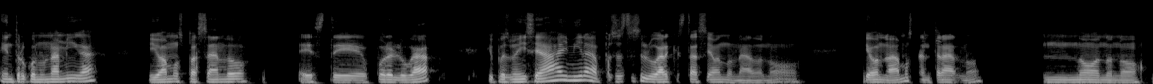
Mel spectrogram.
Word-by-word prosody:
Entro 125 0 0
con 115 -2 +2
una 120 +2 +3
amiga, 140 +7 +1 0.5
y 110 - -1
vamos 120 +4 +2
pasando, 125 +2 +1 0.5
este, 100 -2 -1
por 110 -1 +1
el 110 - +4
lugar 105 +3 +3 0.5
y, - - -5
pues, 115 - -1
me 120 - +1
dice: 125 +2 +3
"Ay 185 +7 +5
mira, 190 0 +3
pues, - - -11
este 130 +4 -7
es 150 - -12
el 150 - +2
lugar, 115 -1 +5
que - - -23
está - - -1
así 115 +1 -6
abandonado, 90 -5 -4
¿no? 60 -11 -10 0.6
¿Qué 110 - +2
onda, 110 -3 +2
vamos 140 +11 0
a - - -4
entrar, 105 0 -1
no?". 100 +11 -9 0.6
No, 105 0 -1
no, 105 -1 -3
no. 100 +1 -4
115 Hz, 185 wpm, -27 LUFS, 105-125 Hz, 0.6 s, Ay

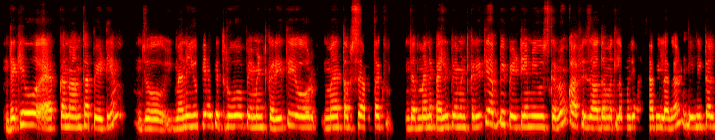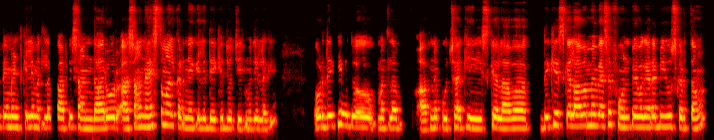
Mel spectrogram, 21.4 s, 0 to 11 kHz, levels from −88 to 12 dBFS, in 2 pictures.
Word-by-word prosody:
देखिए, 200 +6 +3
वो 260 0 +6
ऐप 195 0 +2
का 230 - +3
नाम 215 -1 +1
था 235 +1 +1
पेटीएम, 205 - +1 0.4
जो 195 +1 +2 0.4
मैंने 200 +3 +2
यूपीआई 235 +1 +1
के 240 0 0
थ्रू 225 0 +1
वो 230 0 +4
पेमेंट 215 -1 0
करी 195 -2 +2
थी 250 - -2
और 215 -2 +2
मैं 210 +2 +1
तब 220 -1 0
से 230 - +2
अब 215 - +1
तक 220 -1 +1 0.4
जब 200 -1 +1
मैंने 205 +2 +1
पहली 205 +1 +2
पेमेंट 220 -2 -1
करी 220 +1 +1
थी - - +1
अब 270 -2 +1
भी - - 0
पेटीएम 225 +1 +1
यूज़ 220 -1 +2
कर 210 - +1
रहा - - +3
हूँ, 305 - -4
काफ़ी 245 -4 0
ज़्यादा 210 -1 +1
मतलब 210 0 -1
मुझे 210 +1 +1
अच्छा 205 0 -4
भी 215 +1 +1
लगा। 200 +2 +2
डिजिटल 220 0 +1
पेमेंट 220 -1 +1
के 220 - -3
लिए 225 - +2
मतलब 210 -1 -2
काफ़ी 200 +1 0
शानदार 190 -3 0
और 210 0 +2
आसान 220 +3 0
है 220 - +3
इस्तेमाल 250 +1 -2
करने 200 -2 -1
के - - -1
लिए 195 0 -2
देखिए 190 0 -1
जो 190 -1 0
चीज़ 180 - -2
मुझे 185 +1 -2
लगी 180 - -5 0.6
और 215 - +2
देखिए 230 +3 +1
जो 440 - +2
मतलब 200 0 -1 0.3
आपने 185 +4 0
पूछा 195 +1 0
कि 210 - +2
इसके 190 +3 -3
अलावा 195 0 +3 0.3
देखिए 210 +5 +1
इसके 250 -1 -1
अलावा 235 0 +3
मैं 245 0 0
वैसे 240 +2 0
फ़ोन 215 -5 -1
पे 220 - +2
वगैरह 215 0 +2
भी 225 - -2
यूज़ 225 0 -1
करता 200 -1 -2
हूँ। 210 - -4
215 Hz, 230 wpm, -23 LUFS, 200-225 Hz, 0.6 s, वो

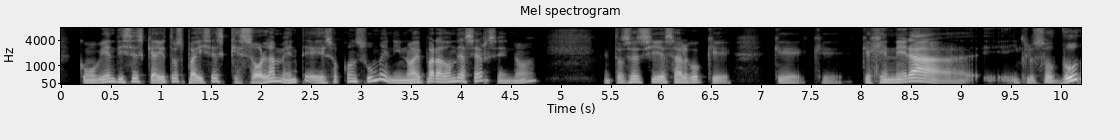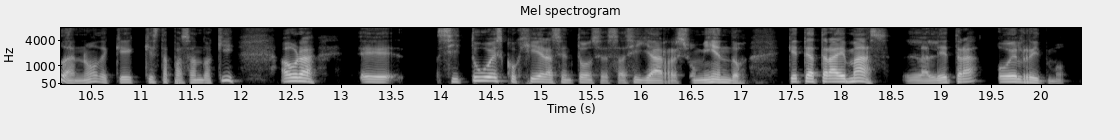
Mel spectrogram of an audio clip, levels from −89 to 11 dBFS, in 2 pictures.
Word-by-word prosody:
como 115 0 -3
bien 155 +4 +1
dices, 145 +1 -2
que - - 0
hay 115 - +2
otros 155 +4 -3
países 110 +9 -1
que 105 - -11
solamente 110 - 0
eso 110 +8 -5
consumen 170 - -2
y 100 - -1
no 105 +3 0
hay 125 - +3
para 150 +3 +2
dónde 160 +5 0
hacerse, 175 - -3
¿no? 120 - -7 0.6
Entonces, 125 +5 -3
sí 130 0 0
es 130 +1 -2
algo 130 +1 0
que 95 -6 -7 0.4
que 100 -2 -8
que 95 +4 -17 0.2
que 110 - -6
genera 130 - +2
incluso 120 +3 -7
duda, 165 - +4
¿no? 120 +11 -3
De, 125 - -6
¿qué 130 0 -4
qué - - -6
está 125 - -5
pasando 120 0 -4
aquí? 205 - -4 0.4
Ahora, 170 -4 +5 0.4
eh, 135 -1 +1 0.4
si 145 -2 -3
tú 200 +8 +3
escogieras 150 -8 -1
entonces, 110 -4 -5
así 100 +5 -5
ya 110 -2 +3
resumiendo, 110 0 0 0.4
¿qué 155 - +2
te 160 +1 +5
atrae 155 0 +7
más, 165 +2 +2
la 95 0 -5
letra 125 +9 0 0.2
o 145 0 +4
el 150 -2 +6
ritmo? 105 - -2
130 Hz, 160 wpm, -22 LUFS, 110-155 Hz, 0.6 s, atrae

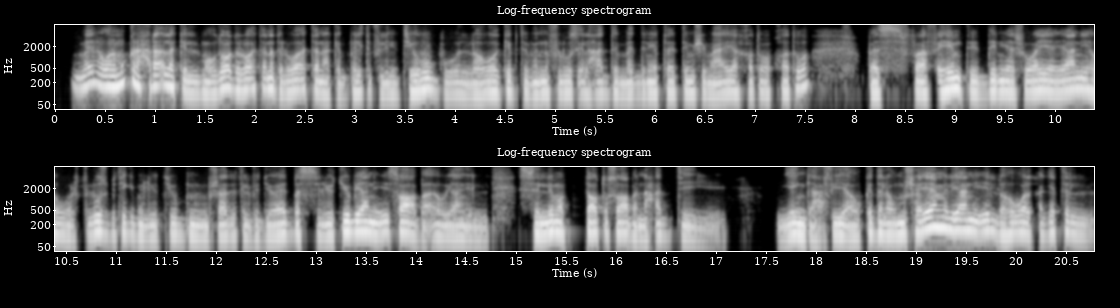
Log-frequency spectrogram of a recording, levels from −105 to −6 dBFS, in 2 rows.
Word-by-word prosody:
ما 165 +6 -1
هو 160 -2 +4
أنا 155 - +6
ممكن 205 +6 +3
أحرق 165 -1 +3
لك 160 -6 +2
الموضوع 110 +5 +2
دلوقتي، 135 +1 0
أنا 140 +1 +3
دلوقتي 120 +2 -1
أنا 105 -3 -1
كمِّلت 110 +4 -6
في 110 - -14
اليوتيوب، 115 +6 0
واللي 100 -1 -4
هو 105 +3 +1
جبت 110 +1 -5
منه 100 +1 -1
فلوس 105 0 -4
إلى 105 -1 -4
حدٍ 105 +1 -5
ما 100 -1 -3
الدنيا 105 +1 -3
ابتدت 105 +1 -4
تمشي 110 0 -2
معايا 100 +3 -1
خطوة 105 0 -6
بخطوة، 115 +9 -3 0.6
بس، 105 -2 -2
ففهمت 115 +5 +2
الدنيا 110 +2 +1
شوية 115 +2 +1
يعني، 125 +3 +1
هو 105 -3 -1
الفلوس 115 +6 0
بتيجي 110 0 -5
من 105 - -2
اليوتيوب 95 +2 -5
من 100 - 0
مشاهدة 100 +1 -3
الفيديوهات، 100 +3 -2
بس 110 -1 -4
اليوتيوب 110 +5 +2
يعني 130 -2 +6
إيه 125 - +2
صعب 120 -5 +3
أوي 95 0 -3
يعني، 95 -1 -3
ال 85 -1 -8 0.3
السلِّمة 120 +2 +3 0.2
بتاعته 120 -1 +2
صعبة 115 -3 +1
إن 90 -1 -2
حد 105 0 -6
ي 80 -7 -8 0.5
ينجح 95 -1 +1
فيها 105 -3 0
أو 95 0 -2
كده 115 +4 -1
لو 110 -1 +1
مش 115 +2 0
هيعمل 160 +4 +6
يعني 140 -1 +5
إيه 130 +2 +3
اللي 125 -5 -1
هو 115 +3 +1
الحاجات 115 +2 -4
ال 105 -5 -4
110 Hz, 195 wpm, -23 LUFS, 100-120 Hz, 0.6 s, أنا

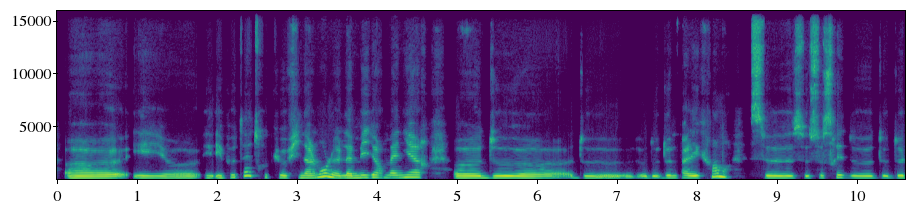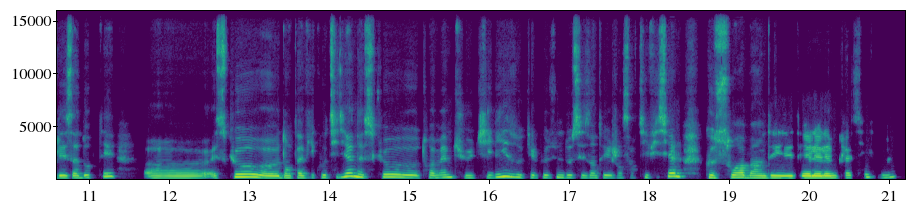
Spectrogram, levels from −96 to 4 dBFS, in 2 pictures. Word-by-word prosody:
heu, 160 -1 +3
et 170 -2 -1
heu, 80 - -3
et 180 0 -3
et - - -7
peut-être 230 - -3
que 185 -2 +1
finalement 185 +9 +1
le 230 -9 +5
la 185 0 +3
meilleure 205 +3 -2
manière, 210 +2 -2 0.3
heu, 170 0 +5
de, 165 +2 -2
heu, 165 -1 +3
de 330 - -3 0.2
de 325 - +1
de 190 - -2
ne 180 - -5
pas 185 +2 -3
les 180 0 +6
craindre 270 +4 +2 0.2
ce 355 -8 +2
ce 350 -2 -4 0.2
serait 210 +3 -3
de 335 - -1
de 340 - 0
de 370 +3 0
les 370 - 0
adopter. 210 +11 -3 0.4
Heu, 165 0 -4
est-ce 180 - -7
que, - - +2 0.5
heu, - - +1
dans 185 0 -4
ta 190 +1 -3
vie 185 +3 -12
quotidienne, 230 +8 +1
est-ce 240 -1 -2
que, 240 - -5 0.4
heu, - - -8
toi-même 210 +3 -5
tu 225 -5 -12
utilises 225 +6 0
quelques-unes 200 +2 -8
de 205 - -7
ces 195 -1 -9
intelligences 195 0 -9
artificielles? 225 +10 -1 0.3
Que 205 - 0
ce - - -6
soit 215 -1 +1
ben 185 -2 -3
des 175 0 +2
des 180 - +6
LLM 180 +1 +6
classiques 230 +4 -9
mmh 205 +4 -9
195 Hz, 165 wpm, -18 LUFS, 175-235 Hz, 0.5 s, les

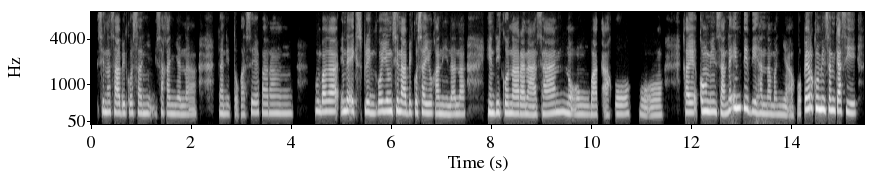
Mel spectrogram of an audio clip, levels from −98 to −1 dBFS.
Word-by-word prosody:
sinasabi 220 -3 -1
ko 210 - -4
san 205 -2 -4 0.2
sa 220 - -7
kanya 195 -2 -4
na 185 0 -7 0.6
ganito 195 -3 -7
kasi, 185 +5 -7
parang 205 -1 -6 0.4
kumbaga 240 0 +2
ine-explain 240 -3 +1
ko 235 - +3
yung 245 -1 +3
sinabi 220 -4 +2
ko 225 - -1
sa'yo 210 -2 0
kanina 190 -2 -2
na 190 0 -4 0.4
hindi 215 -1 +1
ko 210 - 0
naranasan 195 +3 0
noong 185 -2 -4
bata 180 0 -4
ako, 190 +1 -4 0.2
oo. 170 +1 -5 0.4
Kaya 220 -1 +1
kung 245 0 +6
minsan 220 -4 0
naintindihan 270 -9 +3
naman 185 -1 -5
niya 170 -1 -6
ako. - - -9
Pero 295 +2 +5
kung 295 -2 +10
minsan 275 -1 +5
kasi 240 -4 0
210 Hz, 140 wpm, -22 LUFS, 195-235 Hz, 0.6 s, kung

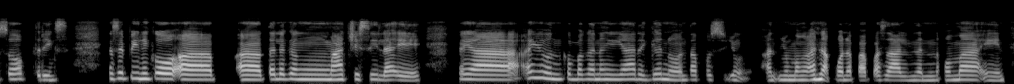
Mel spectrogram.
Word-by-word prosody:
softdrinks. 240 - -5 0.3
Kasi 265 +1 -3
feeling 260 -2 +1
ko, 255 -2 +5
ah, 225 -1 +6 0.2
ah, 220 0 +6
talagang 235 +1 -1 0.3
matches 230 0 +1
sila, 210 -3 -1
eh. 190 -2 -3 0.4
Kaya, 240 -1 +1 0.4
ayun, 280 -4 -1
kumbaga 235 0 -5
nangyayari 235 -1 -2
gano'n. 215 -3 -3
Tapos 215 0 -8
'yong 215 +5 -9 0.2
an 195 - -6
'yong 210 -1 -4
mga 205 0 -2
anak 230 -1 +4
ko 205 - -6
napapasali 200 -1 -2
na 195 - -6
rin 190 0 -7
na 200 - -14
kumain. 205 -2 -2
225 Hz, 160 wpm, -21 LUFS, 205-240 Hz, 0.4 s, ah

